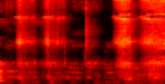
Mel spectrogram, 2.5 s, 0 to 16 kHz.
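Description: Milwaukee M18 FPD2 Gen3 brushless combi drill stalling as it tries to drive an M12 spiral-flute machine tap into 12 mm steel plate. The motor stutters in short clicks about twice a second, with a louder burst near the end. The drill cannot turn the tap even a full rotation.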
